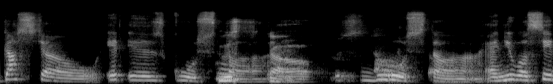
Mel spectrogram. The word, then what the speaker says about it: gusto: Gusto.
